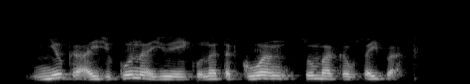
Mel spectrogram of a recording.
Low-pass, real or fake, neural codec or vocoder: 3.6 kHz; real; none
